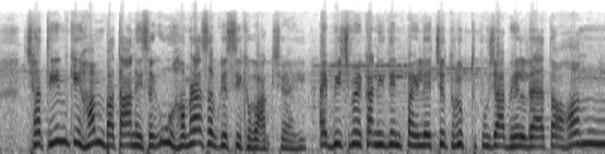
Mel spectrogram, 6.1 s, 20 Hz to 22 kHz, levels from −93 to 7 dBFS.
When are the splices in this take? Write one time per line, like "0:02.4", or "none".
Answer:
0:03.1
